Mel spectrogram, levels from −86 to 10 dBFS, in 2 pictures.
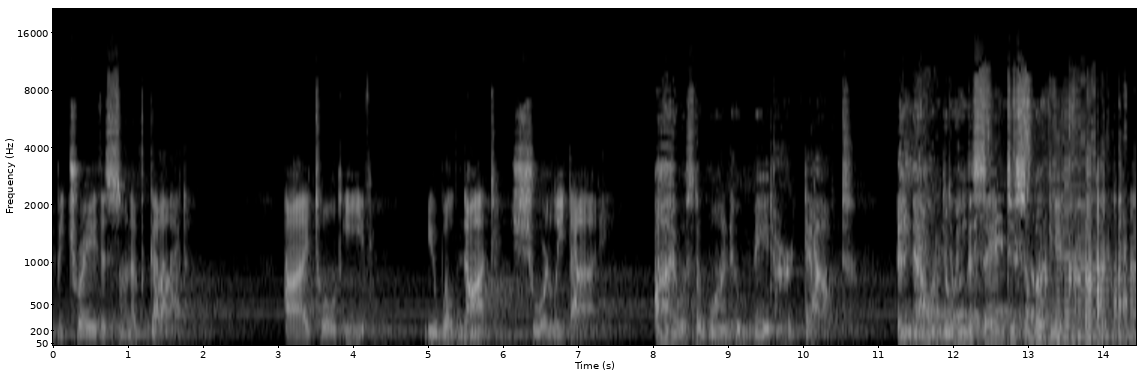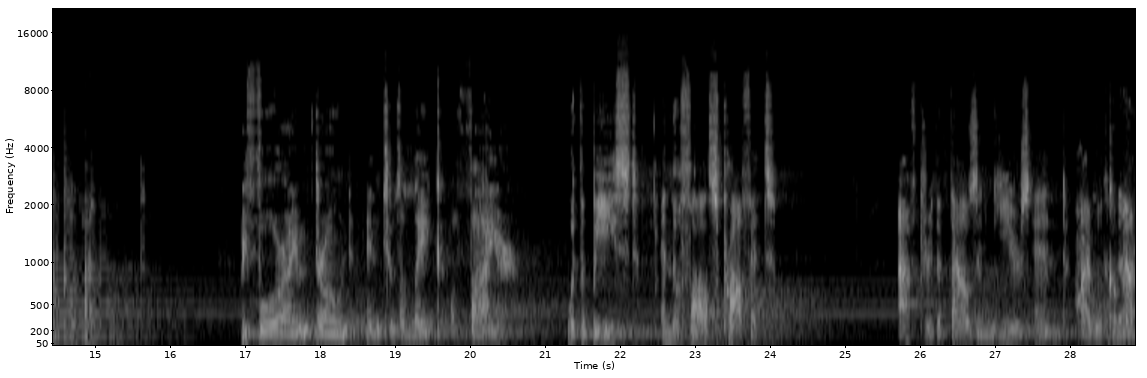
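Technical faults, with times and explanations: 13.14–16.35 s, robotic sound from repeated short buffers: a rigid metallic buzz at 134 Hz, likely from an about 7.5 ms block repeated while most incoming audio is skipped.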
